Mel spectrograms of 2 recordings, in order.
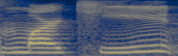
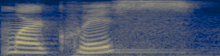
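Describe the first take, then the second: First: The word has a French pronunciation. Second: The word has an English pronunciation. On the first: The speaker calls it right. "It's the French, actually" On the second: The speaker calls it wrong. "not Marquis"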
